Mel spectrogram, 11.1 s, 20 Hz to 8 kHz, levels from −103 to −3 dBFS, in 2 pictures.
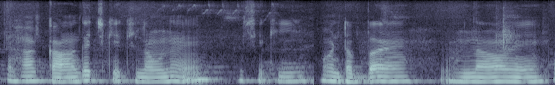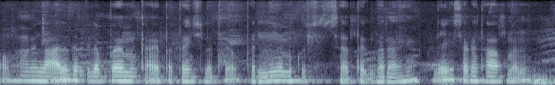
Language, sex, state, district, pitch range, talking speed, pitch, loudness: Chhattisgarhi, male, Chhattisgarh, Korba, 110-130 Hz, 185 wpm, 120 Hz, -33 LUFS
